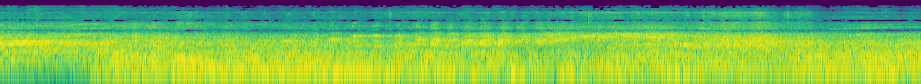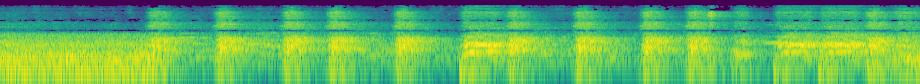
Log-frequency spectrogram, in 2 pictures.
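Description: A loud, steady wash of crowd noise and music; about eleven seconds in it gives way to a step team's unison stomps and claps, a sharp rhythm of about two hits a second, with shouted chanting between the hits.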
